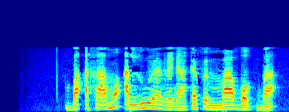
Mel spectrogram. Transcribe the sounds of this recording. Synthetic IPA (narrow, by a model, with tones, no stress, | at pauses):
ba˨ʔa˨saː˨mʊ˦ʔa˨luː˦ɾa˦ɾɪ˨ɡa˨ka˦fɪ˦nma˦bɔ˨ɡ̚ba˦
